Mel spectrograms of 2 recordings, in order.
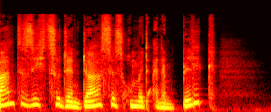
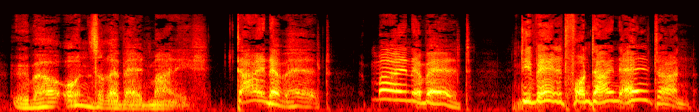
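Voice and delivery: Hagrids Stimme; 6 semitones higher, slower than usual. A narrator's reading. Hagrid erklärt erregt.

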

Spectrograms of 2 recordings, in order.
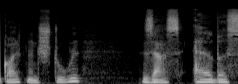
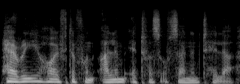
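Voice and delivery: ordinary delivery

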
